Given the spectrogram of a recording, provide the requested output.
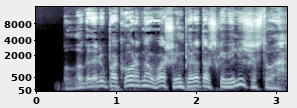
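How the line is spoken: Soldierly bark. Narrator (Russian): собравшись, рявкнул по-солдатски Егоров

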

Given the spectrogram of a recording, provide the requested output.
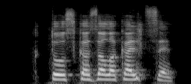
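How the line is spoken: Snorting remark. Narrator (Russian): лорд Тьер-старший, хмыкнув, подметил

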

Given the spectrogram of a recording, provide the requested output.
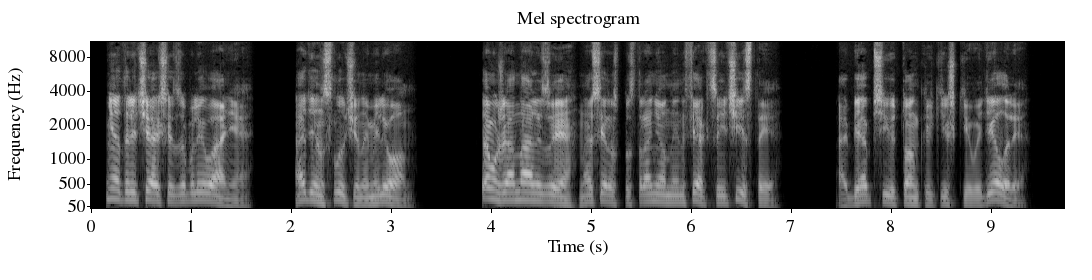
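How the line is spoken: Calm question. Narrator (Russian): спокойно уточнил я

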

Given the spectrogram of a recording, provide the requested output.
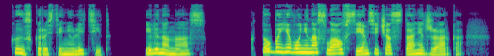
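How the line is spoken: Almost calm. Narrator (Russian): он почти спокойно сказал

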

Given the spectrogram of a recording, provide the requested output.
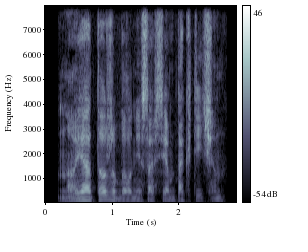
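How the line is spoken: Creaky, grating voice. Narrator (Russian): проскрипел Эл

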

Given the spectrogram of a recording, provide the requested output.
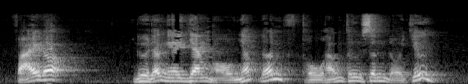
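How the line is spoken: Serious, stern tone. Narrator (Vietnamese): Chí Tôn cười thầm ở trong lòng, nhưng vẫn nghiêm nghị nói

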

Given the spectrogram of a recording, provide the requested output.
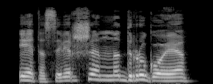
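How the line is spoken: Through gritted teeth. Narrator (Russian): процедил Саймон сквозь зубы

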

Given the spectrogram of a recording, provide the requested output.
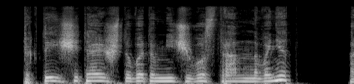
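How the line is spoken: Confused question. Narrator (Russian): растерянно переспросила Агнеса

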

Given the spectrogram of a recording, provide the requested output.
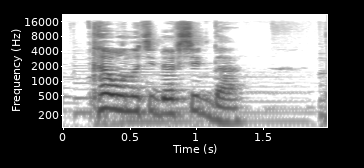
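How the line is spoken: Laughing. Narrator (Russian): засмеялся бескорыстный помощник

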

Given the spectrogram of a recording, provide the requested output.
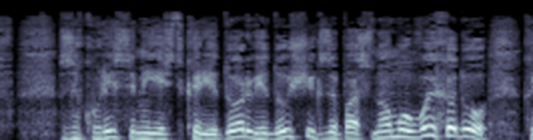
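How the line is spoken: Shouted. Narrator (Russian): крикнула Маша Конева

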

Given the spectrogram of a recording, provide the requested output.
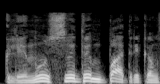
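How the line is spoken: Shouting. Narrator (Russian): в свою очередь закричал Кеннеди

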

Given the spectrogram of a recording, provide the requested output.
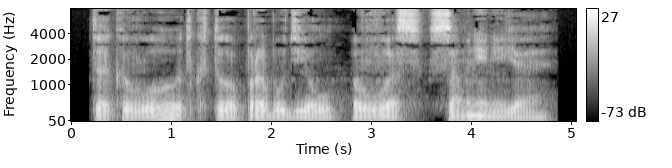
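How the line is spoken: Sympathetic drawl. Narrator (Russian): протянул Курт сочувствующе

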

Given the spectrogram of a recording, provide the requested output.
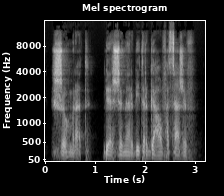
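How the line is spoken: Sudden quiet hiss. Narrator (Russian): Вдруг тихо прошипел пленный

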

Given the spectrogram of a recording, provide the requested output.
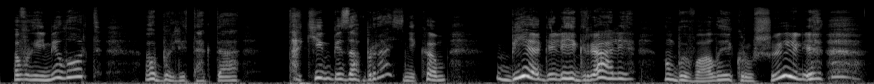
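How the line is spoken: Laughing. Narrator (Russian): Она посмеялась

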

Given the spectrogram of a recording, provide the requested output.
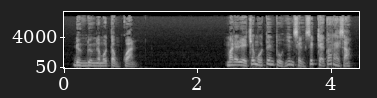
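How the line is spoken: Angry. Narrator (Vietnamese): Phòng bảo chủ tức giận

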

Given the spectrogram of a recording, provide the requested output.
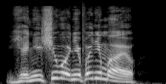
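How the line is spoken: Shouted out. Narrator (Russian): выкрикнул он

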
